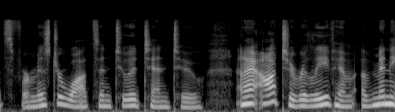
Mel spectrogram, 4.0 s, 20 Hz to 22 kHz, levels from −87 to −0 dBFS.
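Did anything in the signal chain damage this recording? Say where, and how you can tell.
Yes: three sharp single clicks in this speech at 0.31, 1.24 and 2.62 s, likely dropped samples in the driver or buffer, where a handful skipped makes the waveform jump.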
